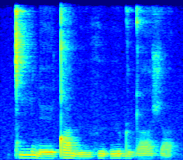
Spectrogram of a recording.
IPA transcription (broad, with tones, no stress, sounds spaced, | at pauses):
ǀ iː˦ n eː˨ ǃ a˦ n ʉː˨ f ʉ˦ ʔ ʉː˦ ɖ ʉ˦˨ ɖ aː˨ ʃ a˨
